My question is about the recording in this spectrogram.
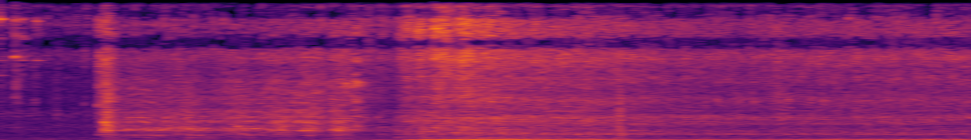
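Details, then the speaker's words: Truck after mass air conversion, with a replacement coil for the bad one and timing just set: starter whirs briefly, the engine catches quickly and settles into an even, steady idle with no misses; noticeably smoother than before. "You can see it's a lot, I don't know if you guys can notice, but I notice it's a whole lot smoother."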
